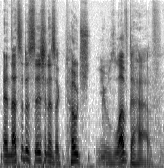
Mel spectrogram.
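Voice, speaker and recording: A man's voice: medium pitch, expressive, moderate pace, fairly bright tone, no echo. A man giving analytical, explanatory color commentary on a live baseball broadcast.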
